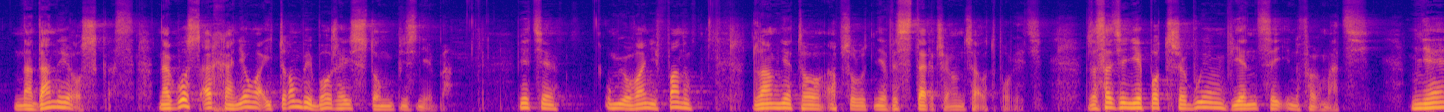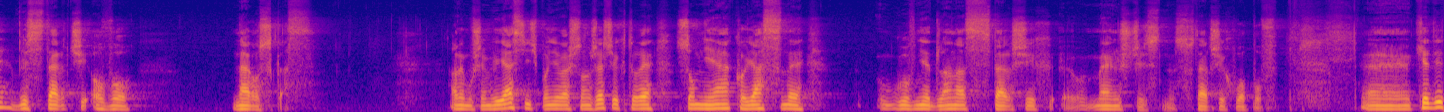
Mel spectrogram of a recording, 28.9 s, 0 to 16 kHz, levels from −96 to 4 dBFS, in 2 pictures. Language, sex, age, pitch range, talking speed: Czech, male, 50-69, 115-145 Hz, 105 wpm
